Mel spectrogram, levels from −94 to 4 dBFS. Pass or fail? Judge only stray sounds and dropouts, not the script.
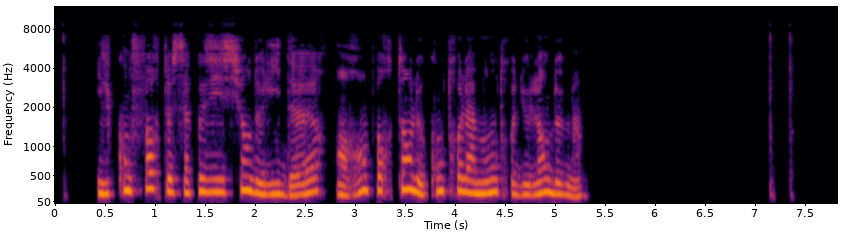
pass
